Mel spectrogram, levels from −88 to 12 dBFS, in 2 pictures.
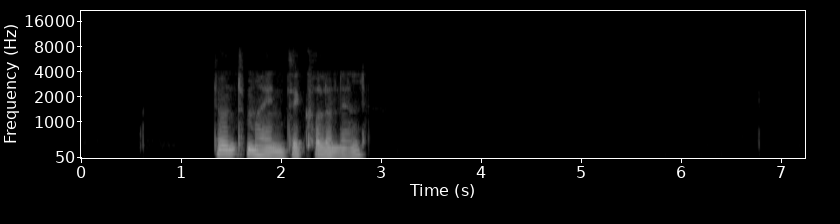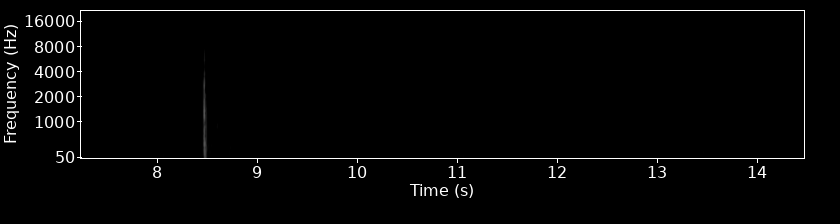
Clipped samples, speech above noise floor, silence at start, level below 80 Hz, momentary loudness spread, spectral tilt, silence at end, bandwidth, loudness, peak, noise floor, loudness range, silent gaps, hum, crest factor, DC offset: under 0.1%; 53 dB; 1.35 s; -82 dBFS; 8 LU; -8.5 dB/octave; 11.65 s; 7.4 kHz; -34 LUFS; -18 dBFS; -86 dBFS; 7 LU; none; none; 24 dB; under 0.1%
